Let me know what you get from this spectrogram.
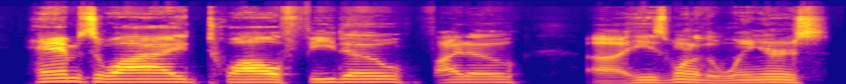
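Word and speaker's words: Hamiso Tabuai-Fidow: His name is pronounced like Hamzawai Twal Fido.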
